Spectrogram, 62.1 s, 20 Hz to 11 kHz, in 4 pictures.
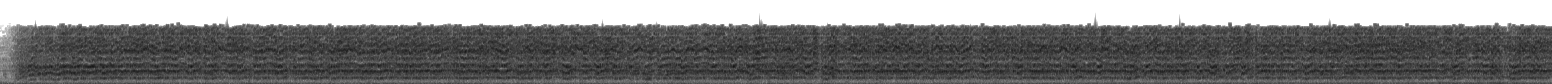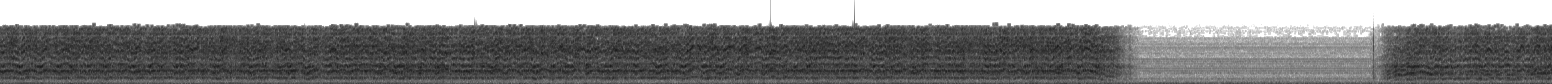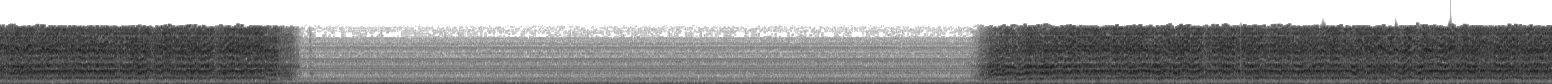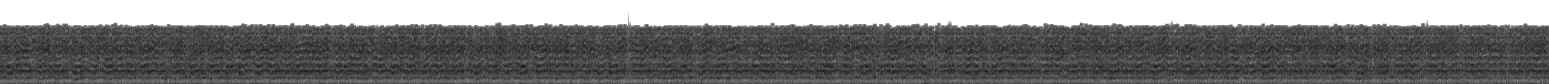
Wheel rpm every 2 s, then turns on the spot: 160, 240, 240, 220, 230, 230, 230, 230, 230, 240, 240, 230, 230, 110, 30, 210, 210, 20, 0, 0, 70, 230, 230, 240, 240, 240, 230, 230, 230, 230, 230.
none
